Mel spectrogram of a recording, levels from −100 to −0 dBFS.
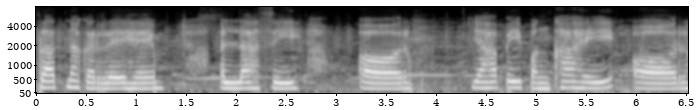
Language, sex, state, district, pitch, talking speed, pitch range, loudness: Hindi, female, Goa, North and South Goa, 200 Hz, 120 wpm, 190-210 Hz, -14 LUFS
